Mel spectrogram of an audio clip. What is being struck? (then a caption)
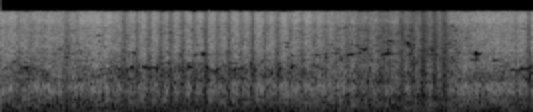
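Small wooden board. A black-bristled brush held by the fingertips rapidly brushes a small solid wooden board resting on a towel. The result is a bright, hissy scratching made of fast, repeated strokes at a fairly steady loudness, with almost no low end.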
